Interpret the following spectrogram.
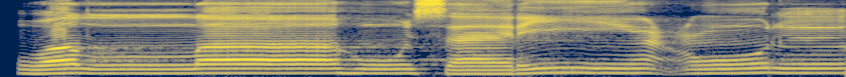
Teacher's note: Huruf U langsung sambung masuk ke huruf lam yang berharakat sukun langsung masuk lompat ke sini. · Huruf ri kita panjangkan dua harakat karena ya sukun di depannya. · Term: Alif lam qamar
